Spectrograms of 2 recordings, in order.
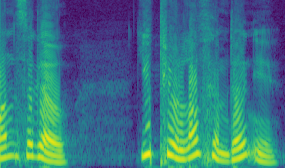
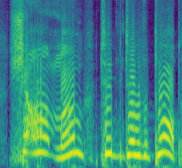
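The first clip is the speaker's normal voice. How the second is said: higher, louder bratty yell; teen yelling at mum; 9 semitones higher, 6 dB louder than usual. Retold or imitated. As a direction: snap at mum so the tape catches it. Teen yelling at mum while taping.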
